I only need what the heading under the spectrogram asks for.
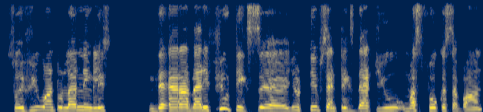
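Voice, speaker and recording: The speaker has an Indian accent and a moderate pace. Pitch varies in an ordinary way. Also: man. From India, Jammu region (Dogri-speaking village). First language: Dogri. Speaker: self-taught English learner. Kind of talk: interview conversation. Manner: halting, many fillers.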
